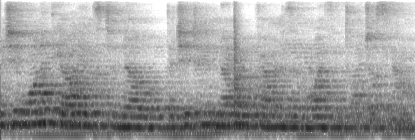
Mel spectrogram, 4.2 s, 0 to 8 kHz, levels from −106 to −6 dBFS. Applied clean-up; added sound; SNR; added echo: none; Snare drum; 10 dB; reverberation time 1.2 s.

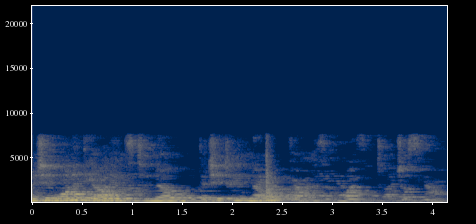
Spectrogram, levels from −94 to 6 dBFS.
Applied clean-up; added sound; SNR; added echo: classical method WPE with log-MMSE.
